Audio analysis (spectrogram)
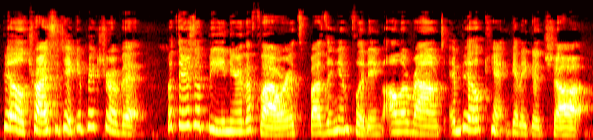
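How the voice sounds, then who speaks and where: A woman reading a children's story aloud, with expressive and carefully phrased narration. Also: high-pitched, fast talker. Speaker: storybook reader.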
